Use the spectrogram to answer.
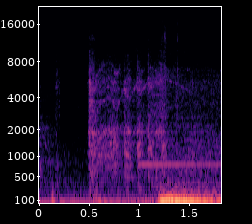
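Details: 2019 Dodge Ram Rebel, after a crank-no-start caused by the floor mat slightly pressing the throttle; with the mat moved, a short crank, then the engine catches cleanly and settles into a steady low rumble, starting normally.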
